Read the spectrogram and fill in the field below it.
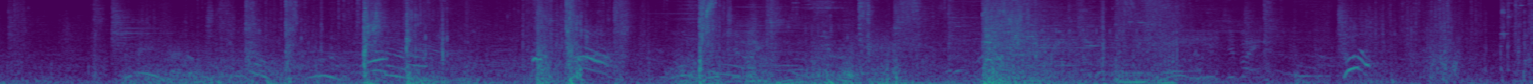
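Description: Men shout and grunt loudly as they fight.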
